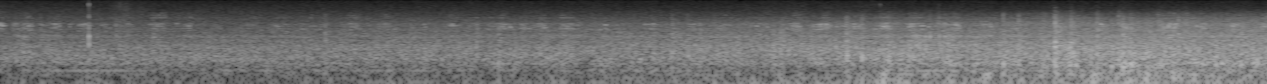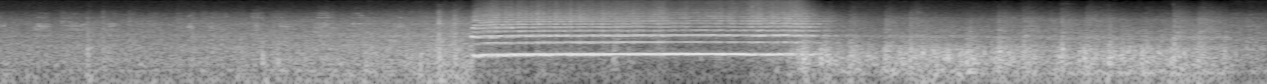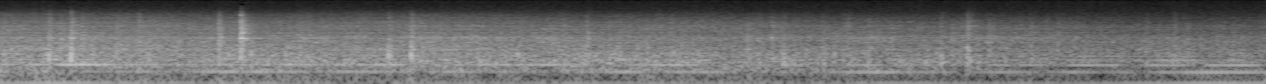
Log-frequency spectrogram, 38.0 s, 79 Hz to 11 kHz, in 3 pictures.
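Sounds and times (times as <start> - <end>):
steam locomotive passing: 0.0 - 38.0
train wheel clatter: 4.9 - 18.1, 20.3 - 37.9
steam whistle: 17.4 - 21.1.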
